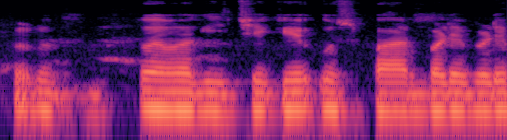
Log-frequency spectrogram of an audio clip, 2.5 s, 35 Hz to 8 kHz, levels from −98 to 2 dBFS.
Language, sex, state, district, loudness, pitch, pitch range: Hindi, male, Uttar Pradesh, Jalaun, -32 LUFS, 115 Hz, 110-115 Hz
